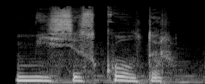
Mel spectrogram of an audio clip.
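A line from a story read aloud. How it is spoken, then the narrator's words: Whispered. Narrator (Russian): прошептал он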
